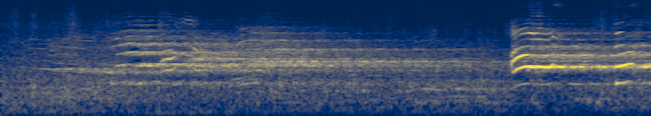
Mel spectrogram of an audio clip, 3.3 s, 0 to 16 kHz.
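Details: A beluga at Nagoya Port Aquarium, 16 March 2019, during playtime after a feeding session, gives a long, nasal, harmonic squeal that ends in a sudden louder, brighter burst.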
